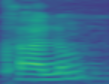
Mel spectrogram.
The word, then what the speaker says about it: column: once n comes after n it is not pronounced Autumn hymn column Salem damn condemn and lame silent P silent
